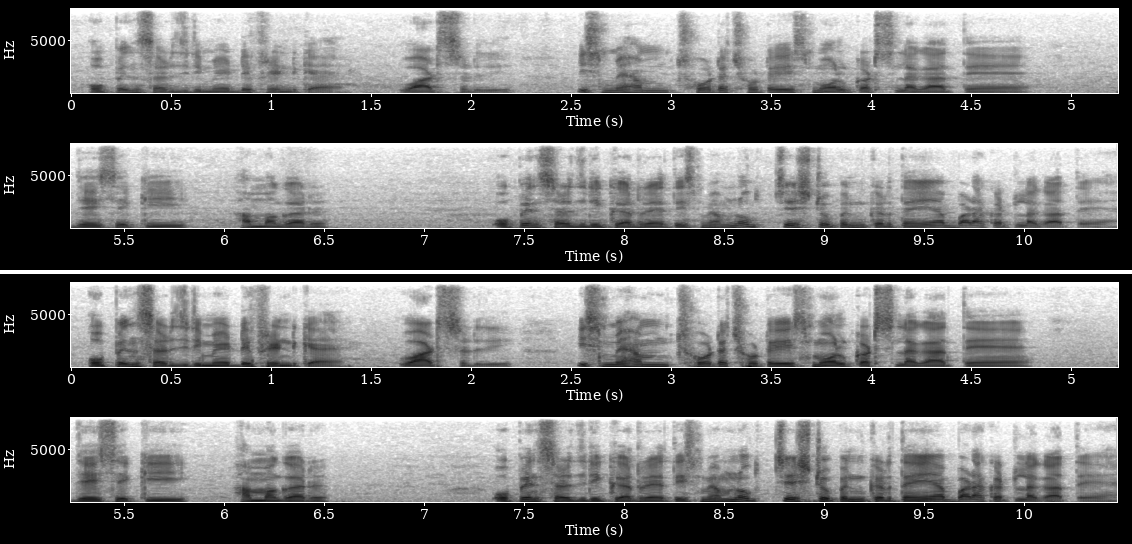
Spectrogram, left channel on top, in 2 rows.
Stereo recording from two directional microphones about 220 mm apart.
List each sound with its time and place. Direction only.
0.1 s speech: 30° right (ahead or behind)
